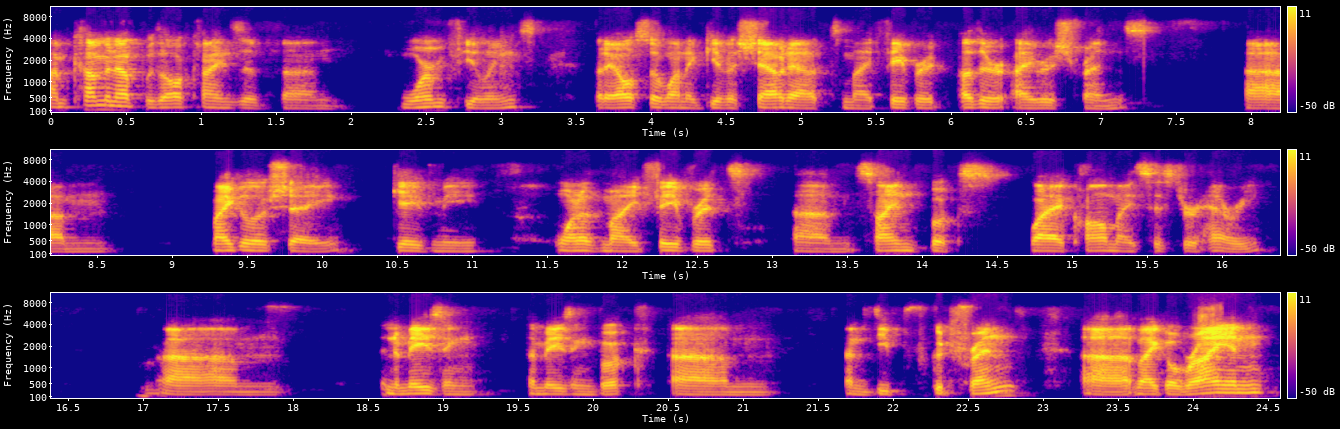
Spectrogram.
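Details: Adult male speaker; Normal conversational speech.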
